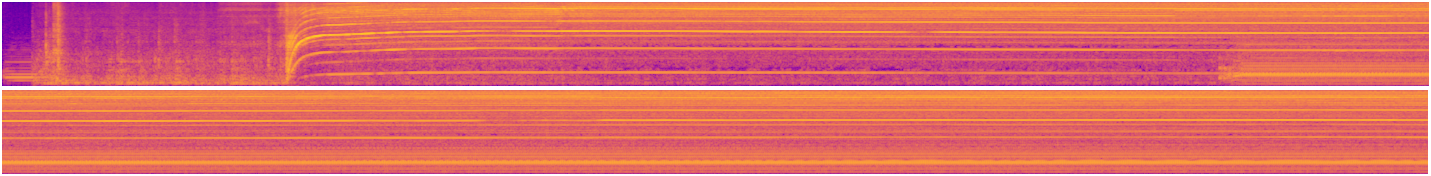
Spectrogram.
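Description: Air-powered pencil die grinder in the lathe's tool post spinning up with a sharp rising whine about three seconds in, then running at a steady high-pitched whine. About twelve seconds in, a denser layer of lower tones joins abruptly as the lathe turns the three-jaw chuck for grinding the bell-mouthed jaws true.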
